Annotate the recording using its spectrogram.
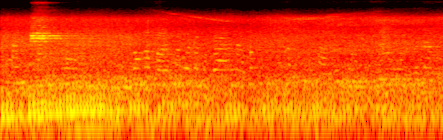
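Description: Road traffic passing close by, a vehicle rumble strongest in the first second, with one short, sharp, high-pitched beep about a third of a second in.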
